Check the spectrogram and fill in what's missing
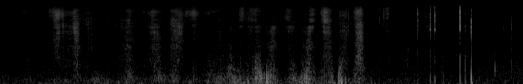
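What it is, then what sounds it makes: Hen's egg tapped and scratched. A small whole brown hen's egg, held in the hands close up, is tapped and scratched with long fingernails. Soft, bright scratching and brushing fills most of the clip, then a few sharp, quick clicking taps ring out near the end, all at a quiet level.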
